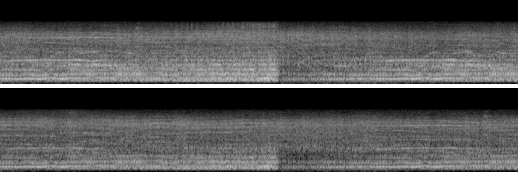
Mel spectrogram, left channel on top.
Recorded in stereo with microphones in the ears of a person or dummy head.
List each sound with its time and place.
0.0 s a helicopter: 35° left (ahead or behind)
